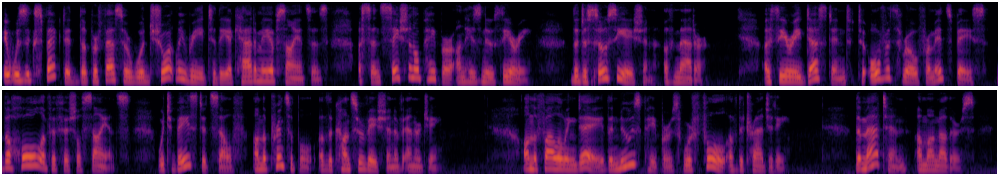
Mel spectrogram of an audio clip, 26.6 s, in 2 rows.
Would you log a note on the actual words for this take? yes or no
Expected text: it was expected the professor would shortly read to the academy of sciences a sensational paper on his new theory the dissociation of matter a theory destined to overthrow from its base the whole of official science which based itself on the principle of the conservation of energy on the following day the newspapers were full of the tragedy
yes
